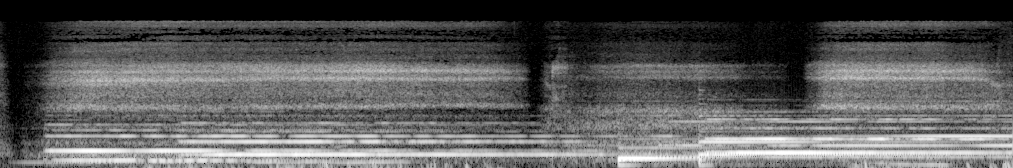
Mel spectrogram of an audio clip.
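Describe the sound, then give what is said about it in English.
Slow, steady ujjayi (victorious breath) breathing in and out through the nose with the mouth closed and the back-of-throat muscles constricted, a soft, airy hiss like surf on the exhale, rising and falling in long cycles over a quiet, sustained musical drone. “Maybe you can hear that slight sea wind sound on the exhale. That's the back of the throat, those muscles are constricting, creating just a little sound, almost like a sea wind sound.”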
